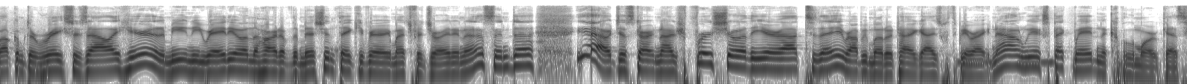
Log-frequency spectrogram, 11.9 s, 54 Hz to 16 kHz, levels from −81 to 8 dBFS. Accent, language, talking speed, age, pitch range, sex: American, English, 270 wpm, 50-69, 105-145 Hz, male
